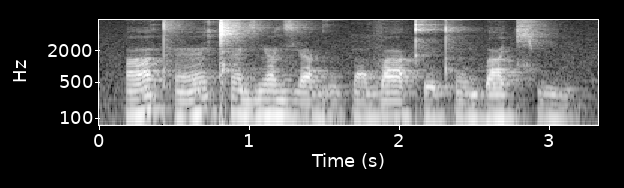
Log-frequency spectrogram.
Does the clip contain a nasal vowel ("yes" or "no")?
yes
